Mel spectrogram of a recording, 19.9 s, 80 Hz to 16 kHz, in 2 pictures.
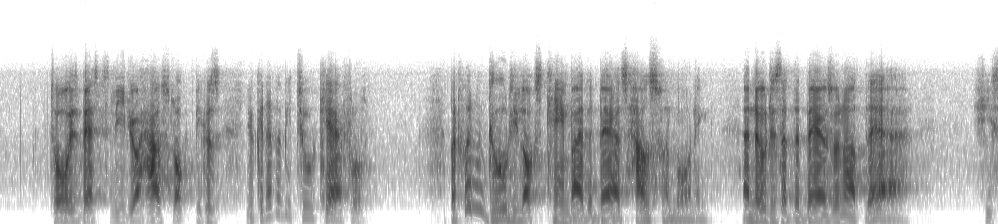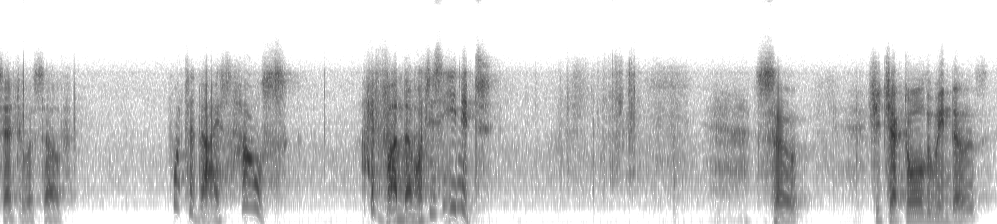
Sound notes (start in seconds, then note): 11.4 German accent; 16.2 regular accent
